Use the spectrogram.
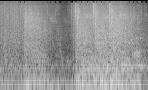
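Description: Grenades detonate in Mass Effect: Legendary Edition, two loud bursts of explosive noise with rumbling, crackling tails, the second longer and heavier, with no speech.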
